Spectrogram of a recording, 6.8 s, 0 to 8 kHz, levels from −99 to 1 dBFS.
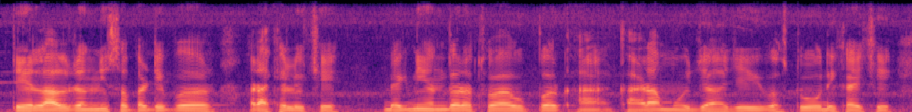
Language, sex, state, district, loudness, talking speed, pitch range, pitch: Gujarati, male, Gujarat, Valsad, -20 LUFS, 165 wpm, 115-125 Hz, 120 Hz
